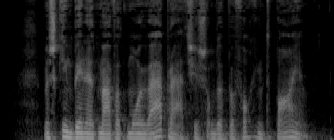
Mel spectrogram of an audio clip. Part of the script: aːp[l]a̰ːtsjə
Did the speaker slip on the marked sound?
yes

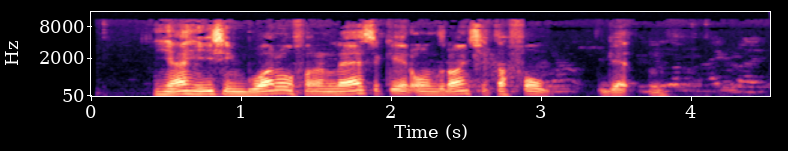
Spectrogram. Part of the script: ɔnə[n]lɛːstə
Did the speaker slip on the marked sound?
no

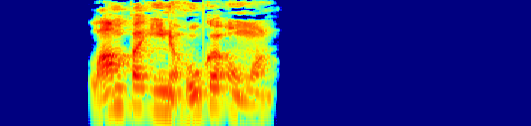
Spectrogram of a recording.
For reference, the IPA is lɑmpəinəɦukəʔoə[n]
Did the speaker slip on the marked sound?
no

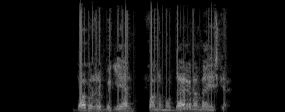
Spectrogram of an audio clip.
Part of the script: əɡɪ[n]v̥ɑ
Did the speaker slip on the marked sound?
no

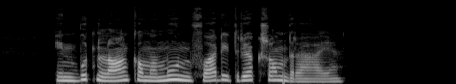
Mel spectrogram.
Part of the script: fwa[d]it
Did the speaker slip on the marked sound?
no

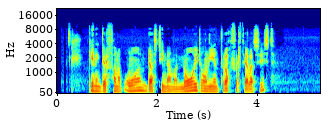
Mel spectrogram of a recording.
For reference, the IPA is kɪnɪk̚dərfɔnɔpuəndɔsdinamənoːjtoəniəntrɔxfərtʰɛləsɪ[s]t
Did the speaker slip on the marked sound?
no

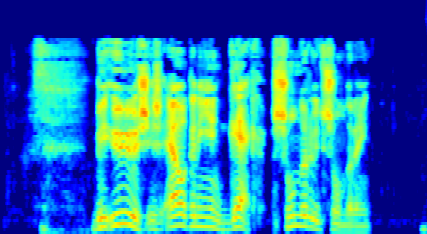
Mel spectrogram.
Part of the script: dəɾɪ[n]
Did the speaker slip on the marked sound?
yes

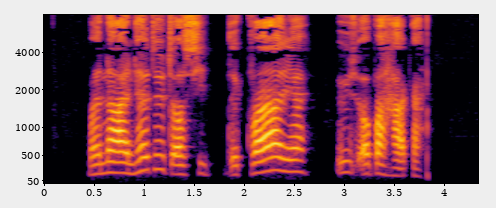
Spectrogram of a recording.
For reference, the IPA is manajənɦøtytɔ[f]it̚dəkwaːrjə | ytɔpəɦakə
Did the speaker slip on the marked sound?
yes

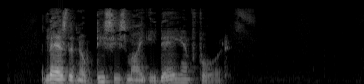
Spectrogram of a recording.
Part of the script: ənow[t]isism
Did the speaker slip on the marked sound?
no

